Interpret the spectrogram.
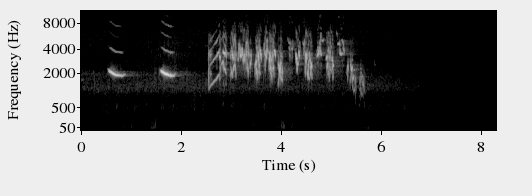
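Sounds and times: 
Western meadowlark chatter in western North America: 0:00.5 - 0:06.0.

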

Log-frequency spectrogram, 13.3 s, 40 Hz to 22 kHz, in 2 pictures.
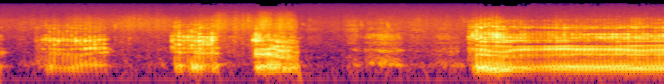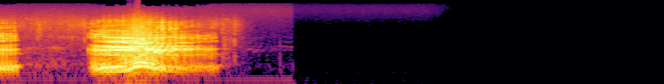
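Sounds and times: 
lion roaring: 0:00.0 - 0:01.1, 0:01.7 - 0:03.0, 0:03.6 - 0:06.9, 0:07.5 - 0:09.0.

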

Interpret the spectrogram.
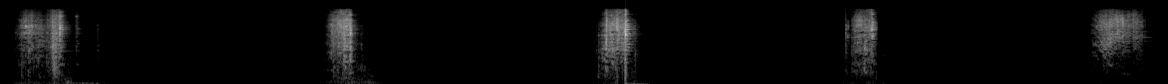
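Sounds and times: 
light sword sliding into sheath: 0:00.2 - 0:01.1, 0:03.2 - 0:03.8, 0:06.0 - 0:06.5, 0:08.4 - 0:08.9, 0:10.9 - 0:11.6.

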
